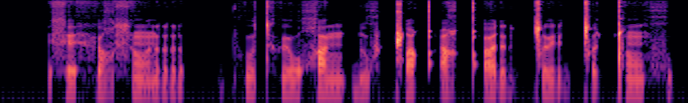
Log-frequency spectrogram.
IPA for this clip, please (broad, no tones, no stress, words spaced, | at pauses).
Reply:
sehʉʁsõr | pʰutʰʉwχɐŋ ɓixʷǁoqʼiʁqʼur ǀʉrǀɵǃõxʷ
